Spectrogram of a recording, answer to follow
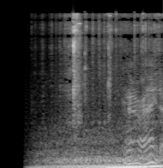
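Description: Silence, then about half a second in outdoor sound cuts in: a low rumble that grows steadily louder, with scattered clinks and rattles of broken glass shards and debris being moved by hand.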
